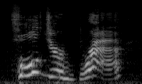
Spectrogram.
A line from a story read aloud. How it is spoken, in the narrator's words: Is going to yell to Tana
